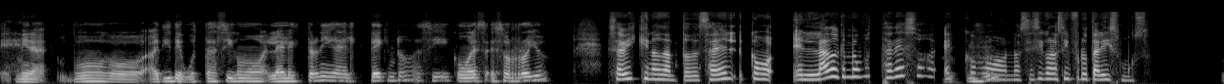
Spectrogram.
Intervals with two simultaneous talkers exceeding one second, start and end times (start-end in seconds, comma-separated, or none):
none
